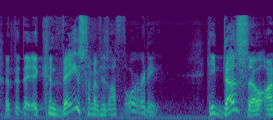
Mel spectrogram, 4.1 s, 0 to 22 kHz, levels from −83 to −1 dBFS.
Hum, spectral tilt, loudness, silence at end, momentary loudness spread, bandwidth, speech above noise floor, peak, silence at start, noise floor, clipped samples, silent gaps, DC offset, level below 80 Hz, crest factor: none; -3 dB/octave; -29 LUFS; 0 s; 13 LU; 13.5 kHz; 27 dB; -8 dBFS; 0 s; -57 dBFS; under 0.1%; none; under 0.1%; -60 dBFS; 22 dB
